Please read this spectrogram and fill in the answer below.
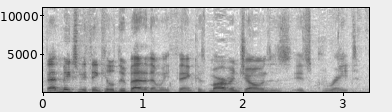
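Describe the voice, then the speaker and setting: A man guest in a casual sports podcast chat, telling stories in an animated way and acting out the voices himself. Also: mid-range voice, brisk. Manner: animated storyteller, acts out voices, laughs often.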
